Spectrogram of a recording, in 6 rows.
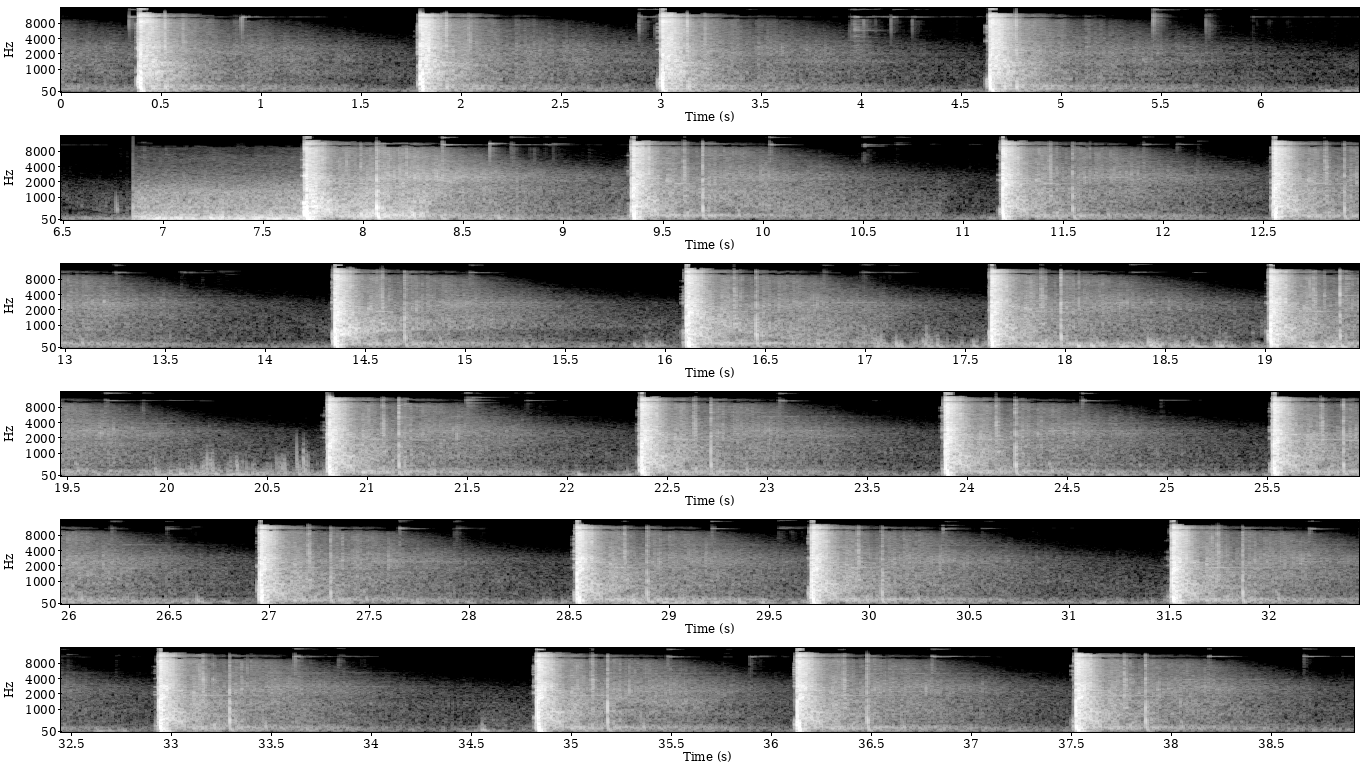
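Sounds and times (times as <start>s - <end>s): low rumble: 6.9s - 8.9s
rifle single shots: 6.9s - 10.0s.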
